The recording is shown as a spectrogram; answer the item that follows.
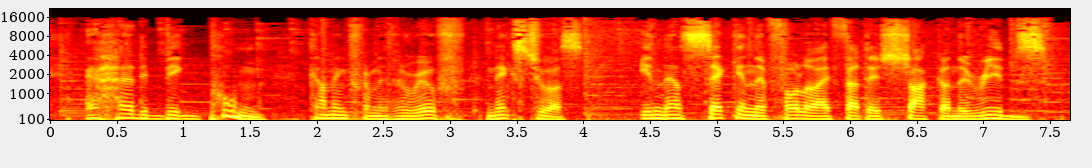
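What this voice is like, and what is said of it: Put-on French accent. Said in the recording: “should I do it in a French accent?”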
